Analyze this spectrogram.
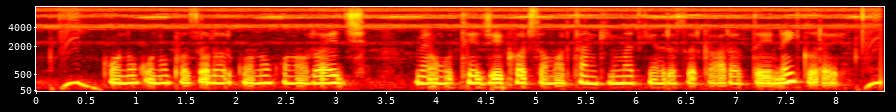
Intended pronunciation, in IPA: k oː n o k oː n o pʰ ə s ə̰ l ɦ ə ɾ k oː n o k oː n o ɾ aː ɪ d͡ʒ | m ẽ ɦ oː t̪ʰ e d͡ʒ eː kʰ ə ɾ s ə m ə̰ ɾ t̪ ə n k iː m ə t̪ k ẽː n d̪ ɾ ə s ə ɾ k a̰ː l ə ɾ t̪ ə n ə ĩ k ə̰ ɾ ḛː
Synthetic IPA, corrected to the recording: k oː n o k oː n o pʰ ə s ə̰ l ɦ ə ɾ k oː n o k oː n o ɾ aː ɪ d͡ʒ | m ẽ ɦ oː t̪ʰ e d͡ʒ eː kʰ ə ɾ s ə m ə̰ ɾ t̪ʰ ə n k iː m ə t̪ k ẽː n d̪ ɾ ə s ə ɾ k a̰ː ɾ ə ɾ t̪ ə n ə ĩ k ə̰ ɾ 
